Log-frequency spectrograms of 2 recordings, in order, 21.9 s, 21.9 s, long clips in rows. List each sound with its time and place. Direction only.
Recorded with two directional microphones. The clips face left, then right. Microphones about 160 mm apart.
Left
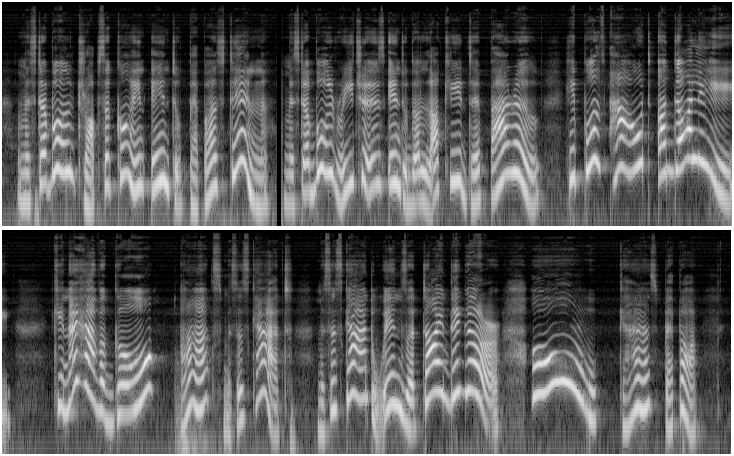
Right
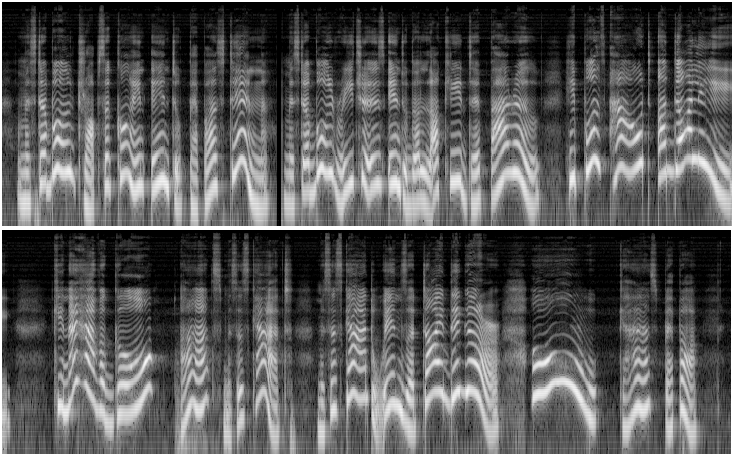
0.3 s a woman's voice: 25° right (ahead or behind)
